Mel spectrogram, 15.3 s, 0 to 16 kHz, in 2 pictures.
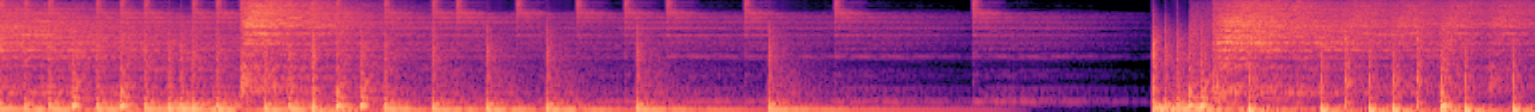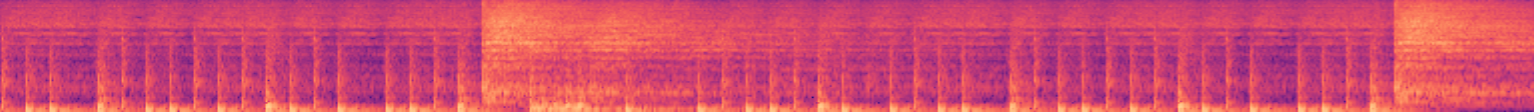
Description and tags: TIG New Wave 125 Tijo Solo
From a song in an upcoming release for Noise Collector's net label. I put them together in FL. Hope these are helpful, especialy the drum solo and breaks!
